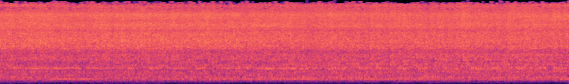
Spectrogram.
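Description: Industrial salad and vegetable washer running: a steady, unbroken machine noise with a low hum tone through it.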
